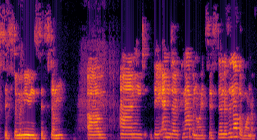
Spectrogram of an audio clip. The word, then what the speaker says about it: endocannabinoid: Endocannabinoid. Endocannabinoid.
